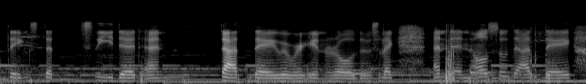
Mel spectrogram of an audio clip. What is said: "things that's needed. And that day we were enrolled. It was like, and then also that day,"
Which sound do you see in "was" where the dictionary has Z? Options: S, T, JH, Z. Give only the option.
S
